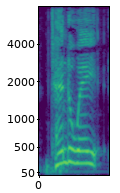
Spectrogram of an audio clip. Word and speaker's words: Thandiwe: And then we're also doing a movie with Tandaway Newton, not Tandy Newton. She pronounces her name now.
